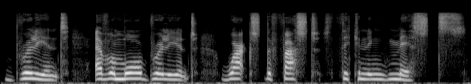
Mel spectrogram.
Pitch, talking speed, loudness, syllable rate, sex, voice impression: 240 Hz, 115 wpm, -16 LUFS, 3.7 syllables/s, female, very feminine, very gender-neutral, very young, thin, very tensed, powerful, bright, very hard, very clear, fluent, very cute, intellectual, very refreshing, very sincere, slightly calm, very friendly, reassuring, very unique, elegant, very sweet, lively, strict, sharp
